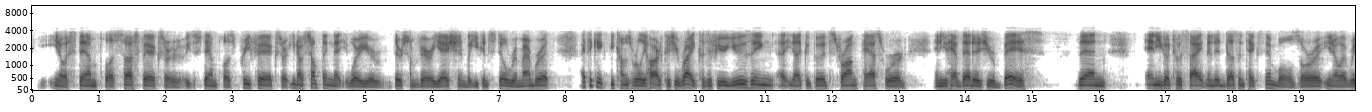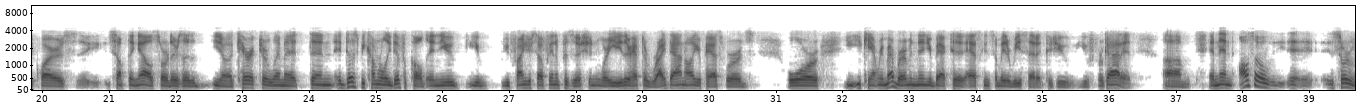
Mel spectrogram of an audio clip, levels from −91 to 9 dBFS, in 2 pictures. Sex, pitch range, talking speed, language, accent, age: male, 105-120 Hz, 200 wpm, English, American, 50-69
